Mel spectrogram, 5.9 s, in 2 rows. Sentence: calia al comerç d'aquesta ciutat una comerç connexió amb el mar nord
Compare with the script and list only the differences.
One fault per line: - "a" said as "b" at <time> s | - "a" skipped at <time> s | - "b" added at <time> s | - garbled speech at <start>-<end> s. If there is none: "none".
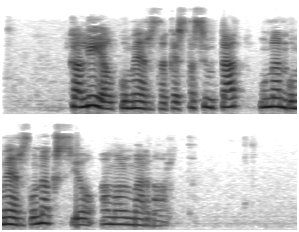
none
